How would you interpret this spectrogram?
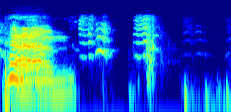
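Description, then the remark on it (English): A squeaky toy lets out a long, loud squeal followed by two shorter high squeaks as a dog named Pepper plays with it, with a few soft low sounds trailing off afterward. “Like, I don't like hearing you talk about this, but she's like, therapy dog, wee. He's not even letting me like get the toy.”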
